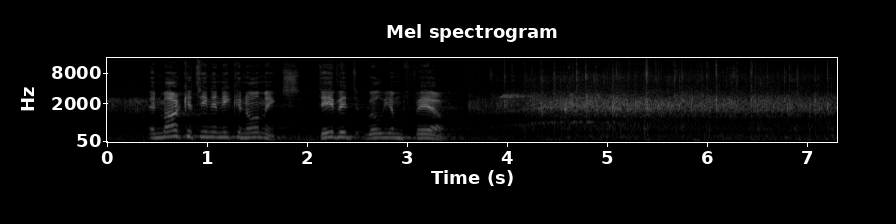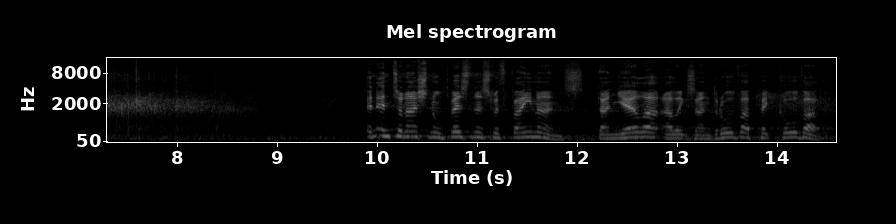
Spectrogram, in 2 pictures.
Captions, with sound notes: In Marketing and Economics, David William Fair. (CHEERS) (APPLAUSE) In International Business with Finance, Daniela Aleksandrova Petkova.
